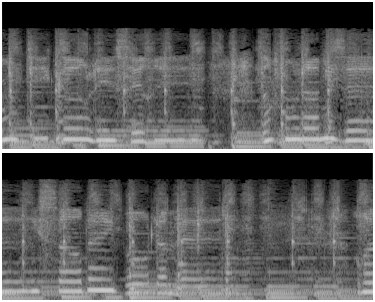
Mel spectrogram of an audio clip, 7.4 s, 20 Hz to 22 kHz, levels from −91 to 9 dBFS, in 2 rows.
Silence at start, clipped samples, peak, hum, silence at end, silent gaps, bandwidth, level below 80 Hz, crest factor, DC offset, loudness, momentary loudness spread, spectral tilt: 0 s; under 0.1%; -4 dBFS; none; 0 s; none; 10.5 kHz; -36 dBFS; 16 dB; under 0.1%; -20 LUFS; 8 LU; -4.5 dB/octave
